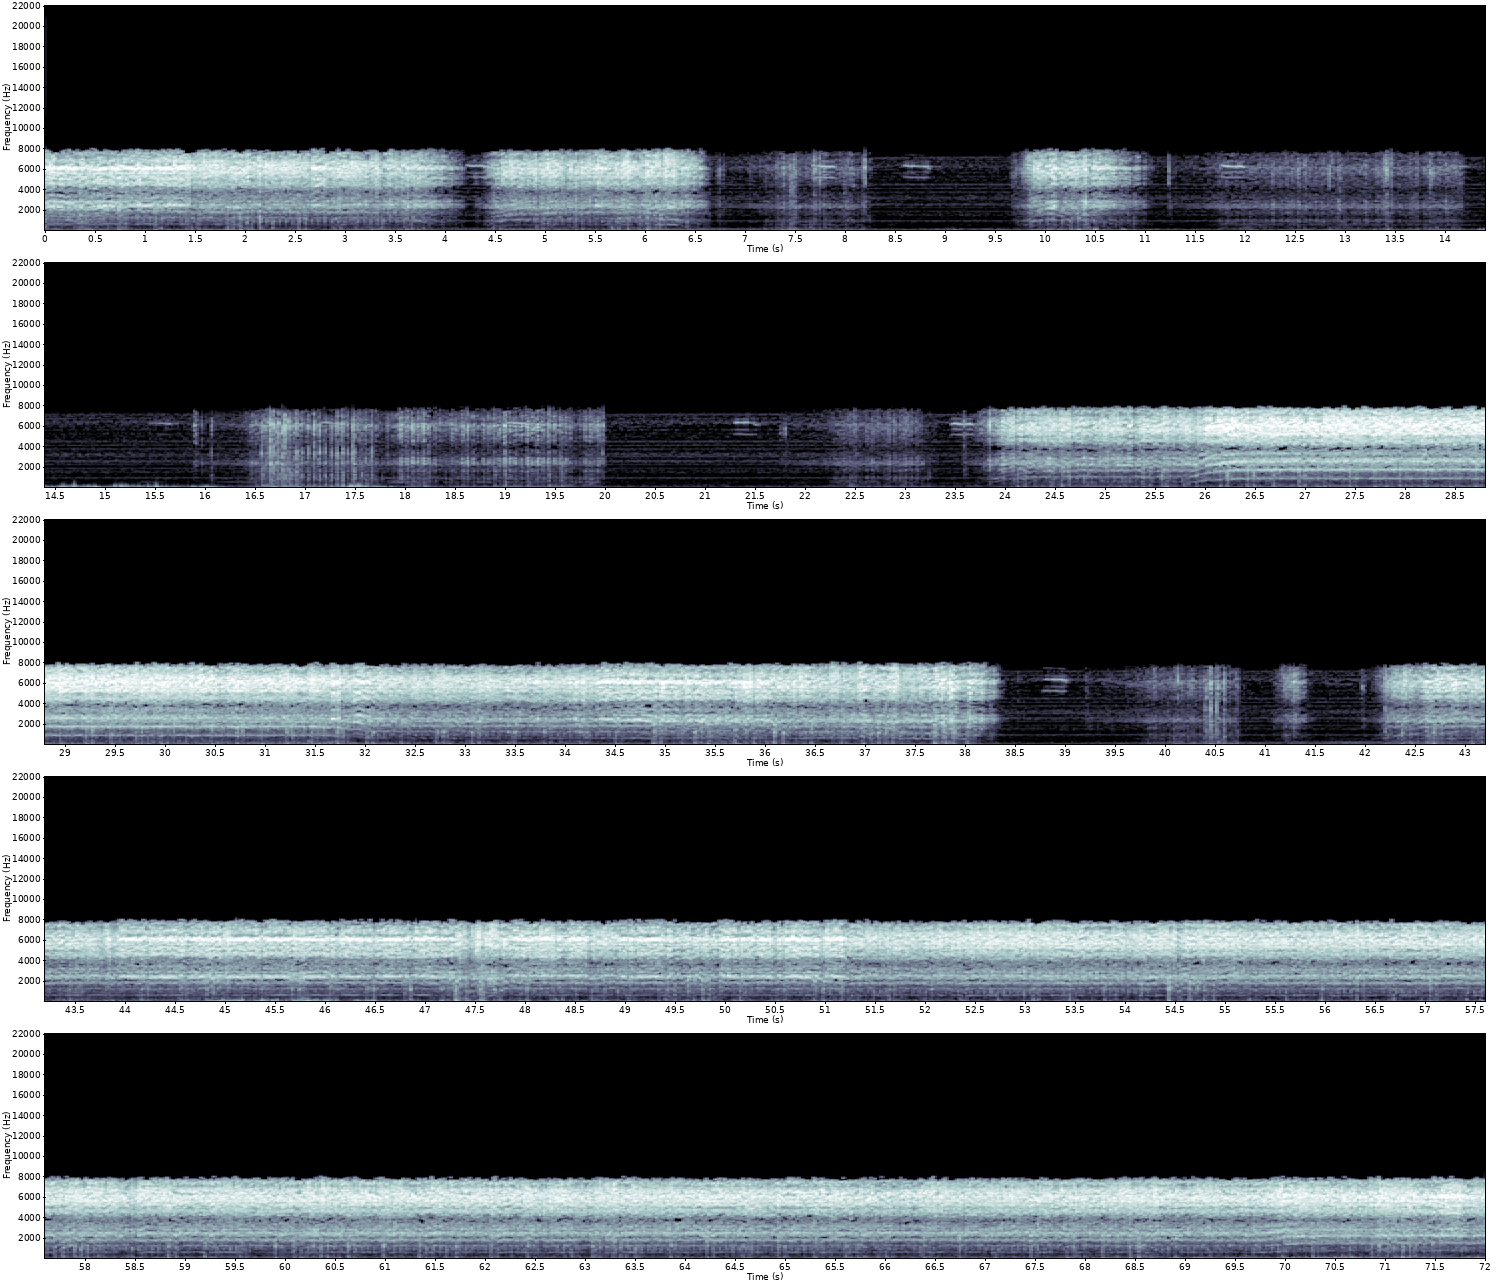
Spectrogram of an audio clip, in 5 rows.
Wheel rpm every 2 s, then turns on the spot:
160, 130, 110, 40, 20, 30, 30, 0, 20, 40, 0, 30, 140, 230, 230, 220, 170, 160, 150, 20, 20, 130, 160, 160, 160, 160, 160, 160, 160, 160, 160, 160, 160, 160, 160, 190.
6-8 12-14 16-20 38-40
